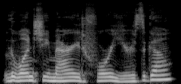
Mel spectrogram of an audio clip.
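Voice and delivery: usual speaking voice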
